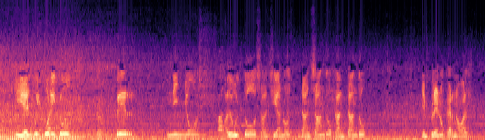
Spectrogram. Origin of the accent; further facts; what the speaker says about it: Bogotá, Colombia; Primero que todo porque vivo en Fontibón, soy de Fontibón y desplazarme queda muy difícil.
